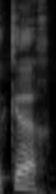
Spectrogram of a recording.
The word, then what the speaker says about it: chœur: Quant au ch, ch, il n'existe que peu de mots dans la langue française dans lesquels il est prononcé que, comme par exemple le chœur d'une église ou encore un orchestre symphonique.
